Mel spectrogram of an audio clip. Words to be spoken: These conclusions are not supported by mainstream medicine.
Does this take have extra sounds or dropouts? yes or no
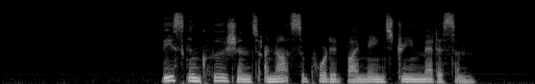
no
